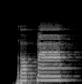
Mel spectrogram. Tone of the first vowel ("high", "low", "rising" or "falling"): low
